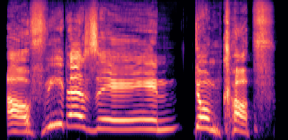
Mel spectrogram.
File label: taunts, de; Medic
